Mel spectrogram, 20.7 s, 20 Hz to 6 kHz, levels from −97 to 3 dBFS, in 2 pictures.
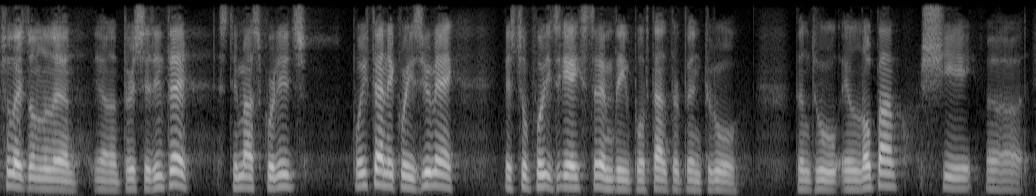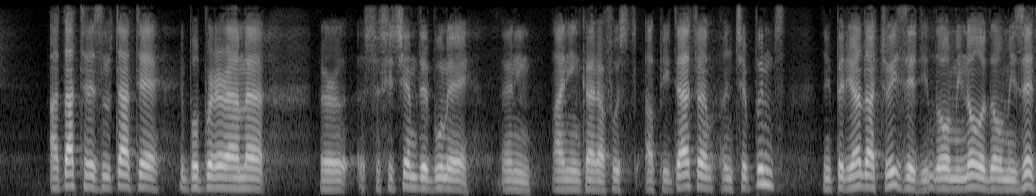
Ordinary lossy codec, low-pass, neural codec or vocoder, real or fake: none; 5.4 kHz; codec, 16 kHz, 0.5 kbps, FunCodec, trained on LibriTTS, 25 frames a second; fake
